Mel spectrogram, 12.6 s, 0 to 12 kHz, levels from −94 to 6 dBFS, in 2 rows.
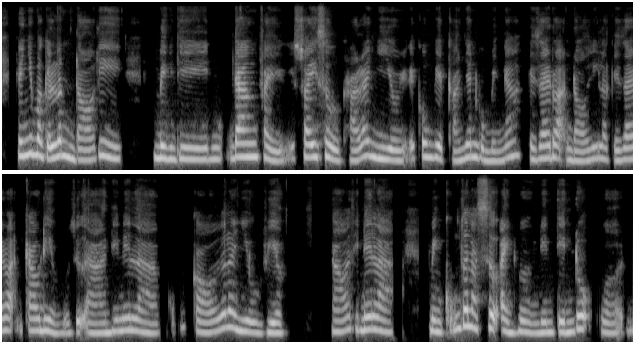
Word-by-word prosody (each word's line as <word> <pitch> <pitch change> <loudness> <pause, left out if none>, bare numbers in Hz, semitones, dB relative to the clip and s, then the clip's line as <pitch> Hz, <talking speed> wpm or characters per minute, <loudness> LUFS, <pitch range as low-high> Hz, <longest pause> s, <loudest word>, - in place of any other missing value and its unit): Thế 290 - +4
nhưng 320 +2 +5
mà 310 - +5
cái 240 -2 +5
lần 280 -1 +5
đó 215 -1 -3
thì 270 -6 +1 0.3
mình 245 -2 +4
thì 225 -1 +1 0.2
đang 275 +2 +4
phải 205 -5 -1
xoay 265 +1 +2
sở 260 -6 +2
khá 205 0 -4
là 270 - -1
nhiều 235 -7 +3
những 200 - -5
cái - - -5
công 270 0 0
việc 245 -4 +1
cá 195 - -5
nhân 265 +5 +1
của 225 - -2
mình 195 0 -3
á, 260 +5 -2 0.2
cái 230 - -2
giai 245 +1 +1
đoạn 245 -4 -2
đó 195 -2 -2
như 235 - -2
là 245 -2 -3
cái 205 - -3
giai 225 +2 -1
đoạn 245 - -3
cao 240 -2 -1
điểm 225 -5 0
của 190 - -6
dự 215 - +1
án, 195 0 -2
thế 230 - -2
nên 245 +1 +1
là 200 -5 -2
cũng - - -26
có 210 -1 -3
rất 280 - +1
là 315 - +1
nhiều 220 -7 +1
việc, 195 -1 +1 0.5
đó, 220 +3 -3
thế 255 - -6
nên 260 +2 +4
là 225 -4 -1 0.4
mình 225 -3 +1
cũng 275 - -2
rất 335 - +6
là 305 - +2
sợ 280 0 +2
ảnh 235 -4 +1
hưởng 205 -2 -2
đến 205 +1 +1
tiến 210 0 +2
độ 270 0 +3
của 200 -3 -5
230 Hz, 300 wpm, -23 LUFS, 210-260 Hz, 0.5 s, rất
